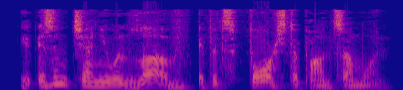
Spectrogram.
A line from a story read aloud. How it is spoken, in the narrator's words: Murphy said, her tone harsh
